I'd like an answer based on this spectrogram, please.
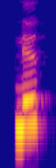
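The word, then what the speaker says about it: นก: Nuk has an initial low class consonant and a final stop that makes it a dead syllable, plus a short vowel that makes it a high tone.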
